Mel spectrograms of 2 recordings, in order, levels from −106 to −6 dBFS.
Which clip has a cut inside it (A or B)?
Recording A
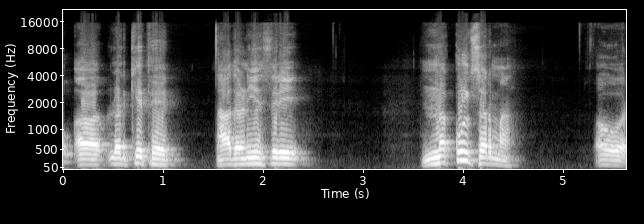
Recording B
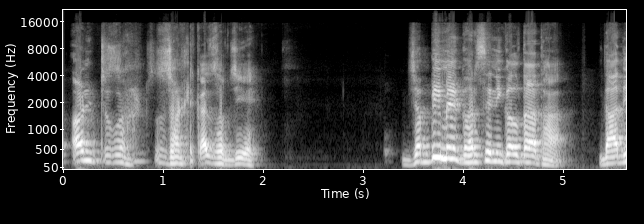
B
